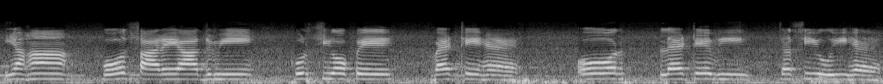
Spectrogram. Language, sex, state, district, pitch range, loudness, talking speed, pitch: Hindi, female, Haryana, Charkhi Dadri, 235-250 Hz, -14 LUFS, 95 wpm, 240 Hz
